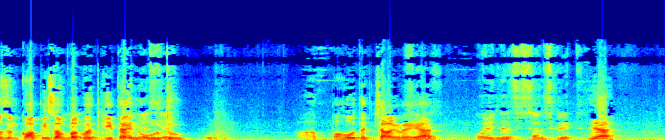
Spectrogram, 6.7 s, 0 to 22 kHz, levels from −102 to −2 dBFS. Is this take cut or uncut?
uncut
